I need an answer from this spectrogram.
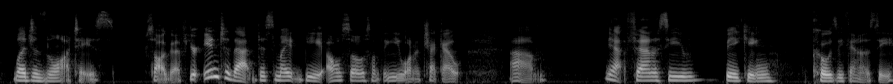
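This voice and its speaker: Over a silent background in a very clean recording, a woman of medium pitch speaks at a moderate pace with a dark, mellow tone, vocal fry, ordinary pitch variation, and long, frequent pauses. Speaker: book vlogger. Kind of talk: casual chat.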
